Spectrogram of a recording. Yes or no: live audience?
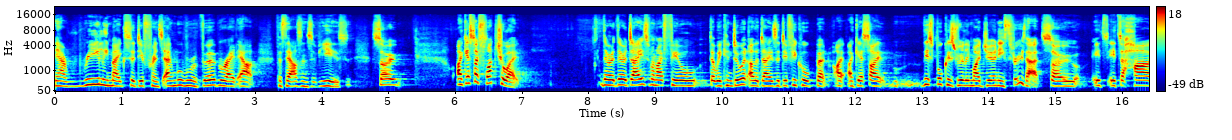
yes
